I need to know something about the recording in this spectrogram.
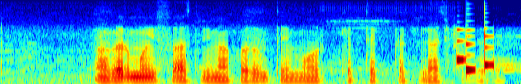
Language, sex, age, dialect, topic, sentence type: Magahi, male, 25-30, Northeastern/Surjapuri, banking, question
